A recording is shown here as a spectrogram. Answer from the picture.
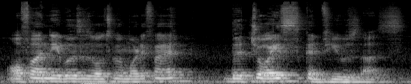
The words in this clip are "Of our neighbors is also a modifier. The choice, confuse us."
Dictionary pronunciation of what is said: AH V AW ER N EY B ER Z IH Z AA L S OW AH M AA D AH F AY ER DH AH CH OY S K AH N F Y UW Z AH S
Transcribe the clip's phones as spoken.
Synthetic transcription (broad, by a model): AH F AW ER N EY B ER Z IH Z AA L S OW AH M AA D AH F AY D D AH CH OY S K AH N F Y UW Z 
